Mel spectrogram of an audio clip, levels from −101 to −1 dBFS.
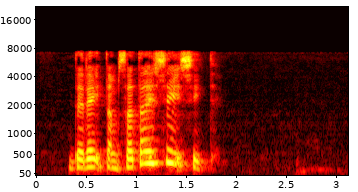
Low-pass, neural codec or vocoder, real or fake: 7.2 kHz; vocoder, 44.1 kHz, 128 mel bands, Pupu-Vocoder; fake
